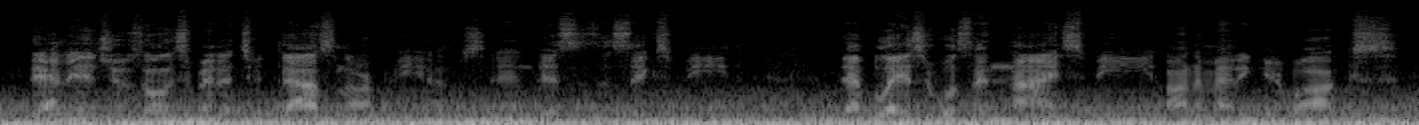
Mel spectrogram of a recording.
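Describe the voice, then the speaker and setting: Amid noticeable background noise and audible room echo, a man talks at a fairly quick pace with very even loudness. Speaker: car reviewer. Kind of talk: casual vlog review. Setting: car showroom. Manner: quiet, low voice.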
